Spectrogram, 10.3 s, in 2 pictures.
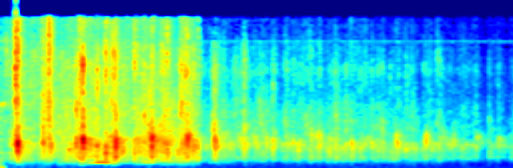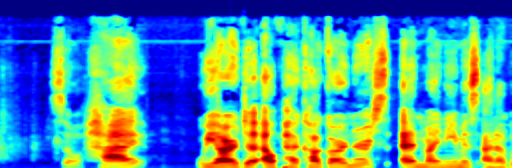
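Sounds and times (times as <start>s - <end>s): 
audience applause: 0.0s - 5.6s
speech: 5.8s - 10.2s.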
